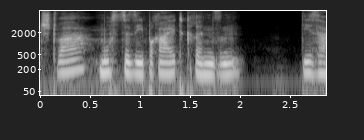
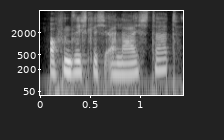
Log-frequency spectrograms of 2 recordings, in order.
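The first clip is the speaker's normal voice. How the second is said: ordinary delivery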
